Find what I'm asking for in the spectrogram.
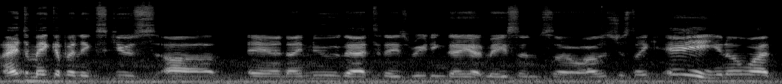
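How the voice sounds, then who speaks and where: A man's voice: mid-range voice, flat delivery, measured pace, hardly any pauses. Tired rambling young man in a car. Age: young adult. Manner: rambling, tired, apologetic, many fillers. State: tired and yawning. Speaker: vlogger. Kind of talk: casual driving commentary. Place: inside a moving car. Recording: distant mic with clear road noise.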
